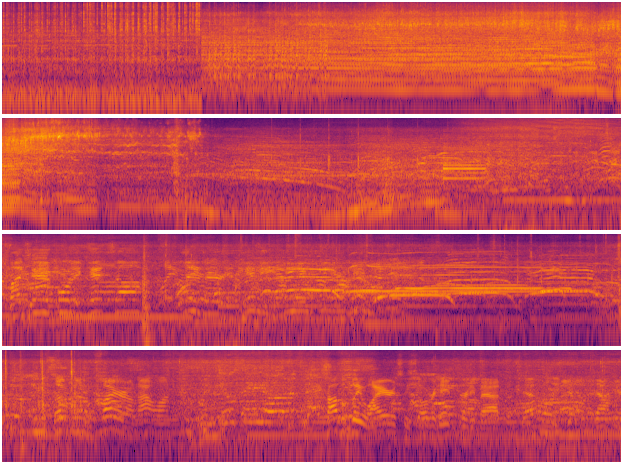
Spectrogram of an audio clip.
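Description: A burnout competition car's engine revving hard, its pitch climbing steadily for about six seconds to a peak and then falling away. After that, music and voices over the event sound.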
